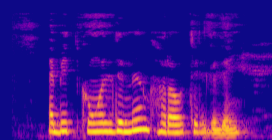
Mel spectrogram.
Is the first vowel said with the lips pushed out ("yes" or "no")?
no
